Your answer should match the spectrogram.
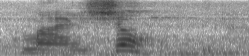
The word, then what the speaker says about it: marzo: Z is there. Okay, so the pronunciation will be Z, marzo.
